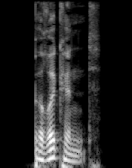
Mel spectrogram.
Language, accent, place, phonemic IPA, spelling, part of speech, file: German, Germany, Berlin, /bəˈʁʏkn̩t/, berückend, verb / adjective, De-berückend.ogg
- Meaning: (verb) present participle of berücken (“to captivate, to beguile”); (adjective) breathtaking, attractive, bewitching, charming, captivating, fascinating, irresistible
